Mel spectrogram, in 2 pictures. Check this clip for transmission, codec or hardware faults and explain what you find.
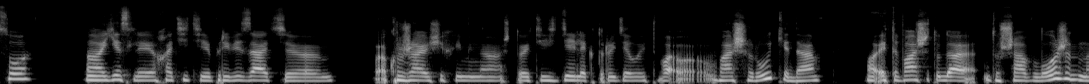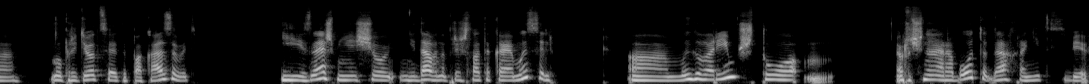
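Two jitter-buffer faults turn up, both from packets arriving unevenly over the network.

From 10.71 to 10.80 s there's a short stall from a late packet. A packet missed its slot, the buffer ran dry, and the receiver stretched the last bit of speech by 68 ms until it arrived. Nothing's lost, but that sound hangs on slightly too long with a faint buzzy dip.

Then from 13.68 to 14.71 s you get a jitter buffer speed-up. Too much audio had piled up, so the receiver trimmed tiny pitch-period chunks repeatedly, around 70 ms in total. Speech runs at about 107% speed with unchanged pitch and sounds a little rushed.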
